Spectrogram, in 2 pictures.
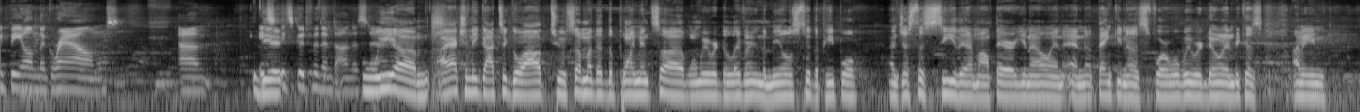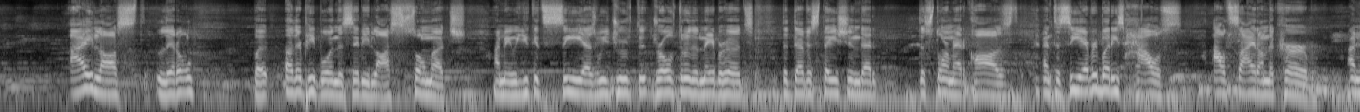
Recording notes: while we were at the Houston Livestock Rodeo World’s BBQ Championships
